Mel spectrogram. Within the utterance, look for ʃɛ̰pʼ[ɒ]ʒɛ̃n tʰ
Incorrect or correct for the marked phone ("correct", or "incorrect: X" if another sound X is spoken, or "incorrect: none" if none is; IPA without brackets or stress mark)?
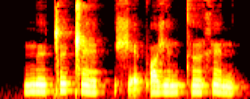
correct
